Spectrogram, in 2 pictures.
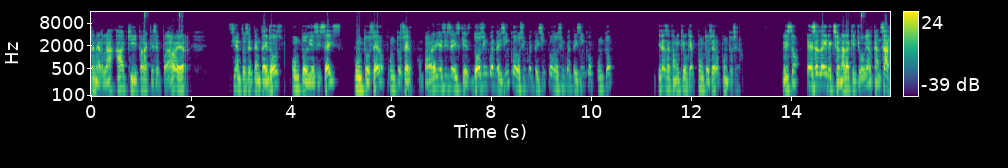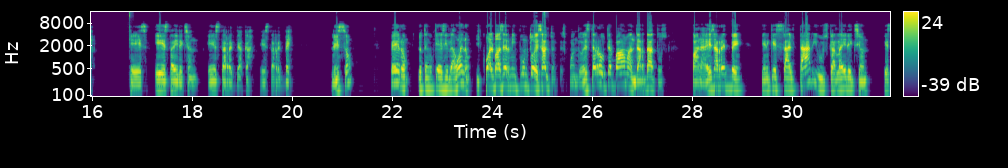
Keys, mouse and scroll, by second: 18.6 ctrl+2, 25.4 ctrl+2.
